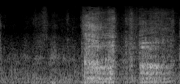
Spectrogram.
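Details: Golden Retriever puppies, 144 days old, give two short, rough growling yelps in quick succession while five littermates play together (filmed 15 September 2018).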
